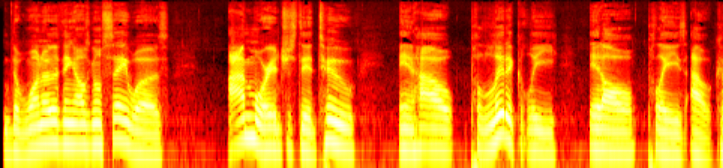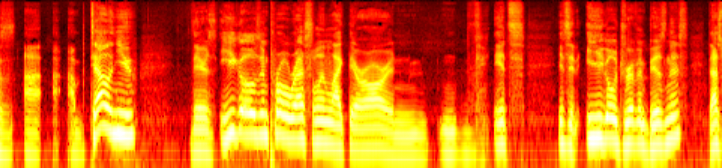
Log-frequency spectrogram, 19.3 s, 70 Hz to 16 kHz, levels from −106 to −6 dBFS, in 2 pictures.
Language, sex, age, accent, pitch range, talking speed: English, male, 40-59, American, 120-165 Hz, 125 wpm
